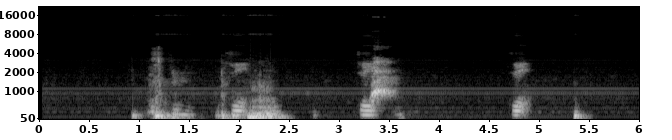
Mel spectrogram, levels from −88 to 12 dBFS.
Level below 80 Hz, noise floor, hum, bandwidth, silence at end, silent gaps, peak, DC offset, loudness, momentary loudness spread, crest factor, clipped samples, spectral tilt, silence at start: -28 dBFS; -61 dBFS; none; 4.2 kHz; 0.55 s; none; -2 dBFS; under 0.1%; -18 LUFS; 18 LU; 18 dB; under 0.1%; -11 dB/octave; 0.9 s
